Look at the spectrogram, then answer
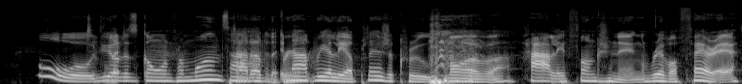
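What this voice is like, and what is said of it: Put-on Southern Georgia accent. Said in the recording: “I don't know if that's a Kentucky accent. ... No, that's more of like a Georgia accent. ... But it sounds really good.”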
